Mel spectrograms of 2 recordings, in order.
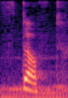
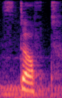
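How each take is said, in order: First: The ending is pronounced as a t sound. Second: The same.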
